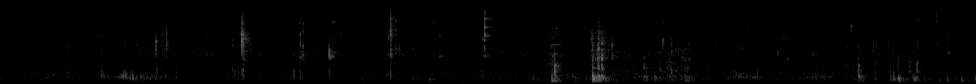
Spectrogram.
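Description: Faint chewing of a soft white-bread tuna mayonnaise sandwich, with small irregular mouth clicks every second or so.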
